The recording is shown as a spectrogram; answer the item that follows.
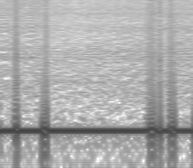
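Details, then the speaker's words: Test tone from an online audiogram tool testing left and right ears, volume adjusted to find the just-audible threshold; pure-tone audiometry test tone. "exactly you adjust the volume to determine the Threshold at which you can just hear the tone helping to plot your hearing sensitivity on the audiogram"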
